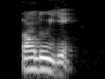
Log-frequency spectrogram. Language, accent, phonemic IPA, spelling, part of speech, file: French, France, /pɑ̃.du.je/, pendouiller, verb, LL-Q150 (fra)-pendouiller.wav
- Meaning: to dangle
